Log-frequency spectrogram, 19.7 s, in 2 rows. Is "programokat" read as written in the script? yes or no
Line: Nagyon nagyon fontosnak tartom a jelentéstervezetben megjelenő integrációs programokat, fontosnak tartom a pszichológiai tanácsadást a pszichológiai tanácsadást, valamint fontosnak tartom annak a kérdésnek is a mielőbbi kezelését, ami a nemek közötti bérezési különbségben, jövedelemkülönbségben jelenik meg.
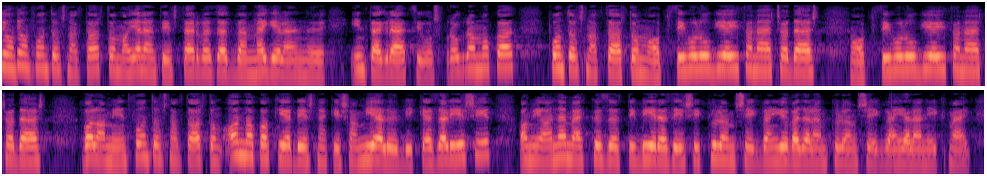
yes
